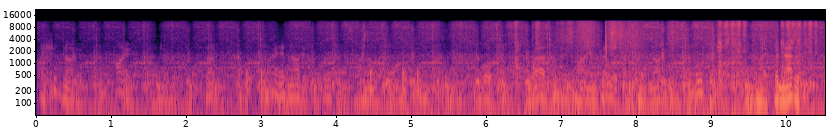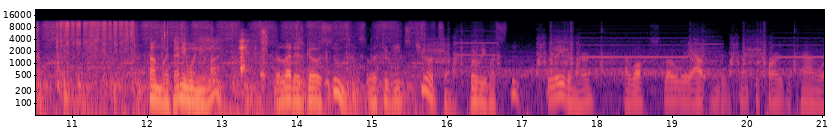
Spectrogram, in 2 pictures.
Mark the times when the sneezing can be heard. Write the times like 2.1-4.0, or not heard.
12.5-13.7.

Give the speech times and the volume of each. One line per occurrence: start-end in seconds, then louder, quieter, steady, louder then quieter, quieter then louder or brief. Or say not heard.
0.0-10.3 louder
12.0-13.1 brief
13.7-21.0 quieter.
